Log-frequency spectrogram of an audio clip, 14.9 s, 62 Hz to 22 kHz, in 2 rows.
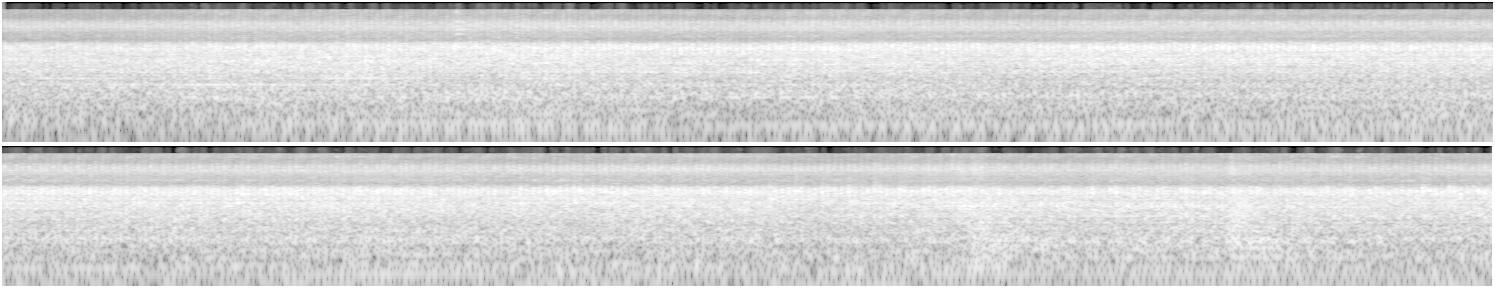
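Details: Shibaura SD4000A-D tractor after replacing the release bearing, clutch disc and pressure plate: a steady, even diesel idle with a constant hiss over the running engine and no knocks or misses. It sounds healthy.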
